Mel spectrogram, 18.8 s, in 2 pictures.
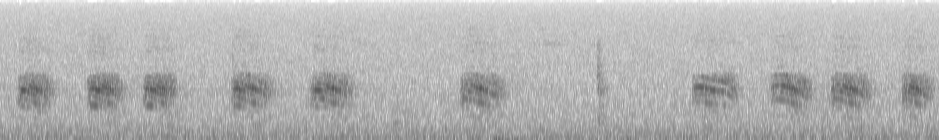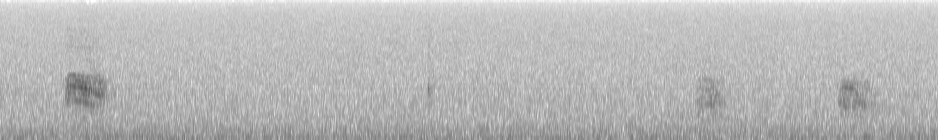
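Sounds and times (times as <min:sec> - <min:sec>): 
crow cawing: 0:00.2 - 0:03.6, 0:04.6 - 0:05.1, 0:06.9 - 0:09.4, 0:10.0 - 0:10.6, 0:16.4 - 0:16.7, 0:17.8 - 0:18.2.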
